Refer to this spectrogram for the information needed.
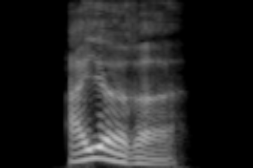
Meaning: inflection of eiern: 1. first-person singular present 2. first/third-person singular subjunctive I 3. singular imperative
- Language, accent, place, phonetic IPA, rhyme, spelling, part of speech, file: German, Germany, Berlin, [ˈaɪ̯əʁə], -aɪ̯əʁə, eiere, verb, De-eiere.ogg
